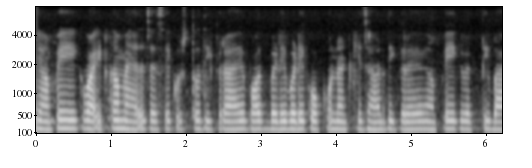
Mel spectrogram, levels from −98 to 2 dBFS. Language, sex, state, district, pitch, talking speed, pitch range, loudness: Hindi, female, Bihar, Vaishali, 185 Hz, 250 wpm, 180-190 Hz, -21 LUFS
